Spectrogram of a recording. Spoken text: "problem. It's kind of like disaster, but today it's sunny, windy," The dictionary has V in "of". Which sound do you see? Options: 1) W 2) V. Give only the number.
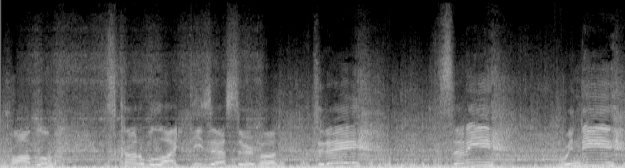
1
